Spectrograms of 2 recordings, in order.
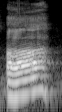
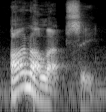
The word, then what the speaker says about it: Analepsy: The correct pronunciation of the name of the band is analpy. Anelpsy. And it was chosen due to its now obsolete meaning recovery of strength after an illness. Analypsy.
